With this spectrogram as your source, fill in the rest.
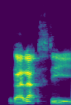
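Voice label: "galaksi", Malay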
